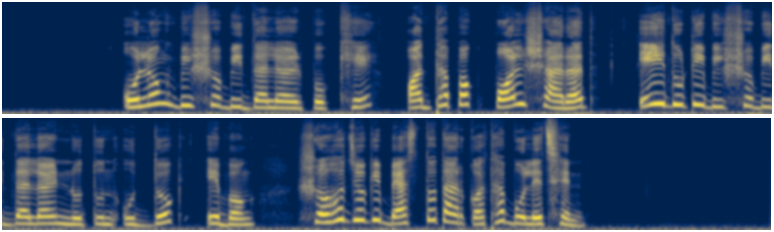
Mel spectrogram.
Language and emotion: Bengali, neutral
